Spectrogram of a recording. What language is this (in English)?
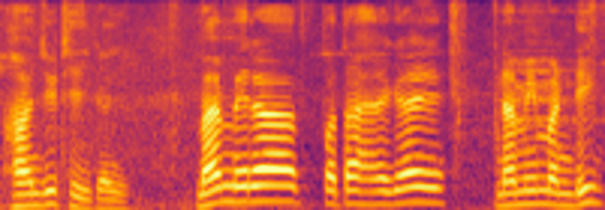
Punjabi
